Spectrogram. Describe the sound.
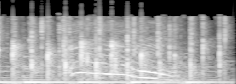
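Audience clapping at an event, many quick, uneven claps running throughout while a voice calls out over them, above a low steady hum.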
